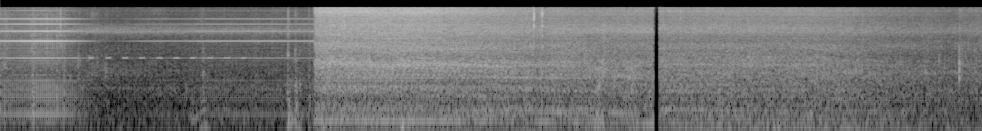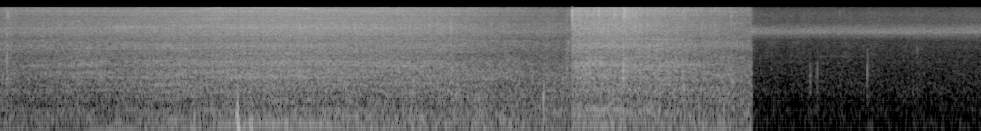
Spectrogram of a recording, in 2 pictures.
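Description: A car driving, its engine and road noise heard as a steady rumble through a camcorder's built-in microphone. It comes in about three seconds in after a quieter stretch and cuts off suddenly near the end.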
